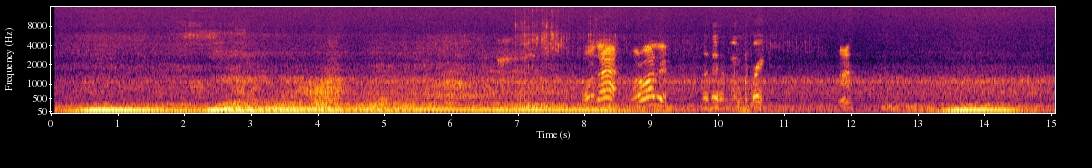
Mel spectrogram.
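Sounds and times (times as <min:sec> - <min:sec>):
road noise: 0:00.0 - 0:15.0
car engine accelerating: 0:00.1 - 0:11.6.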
